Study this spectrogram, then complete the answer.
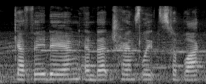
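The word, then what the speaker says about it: Cà Phê Đen: Am I even saying it right? Yes, you are. Well, in Vietnamese, it's Caphe Den, and that translates to black coffee.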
